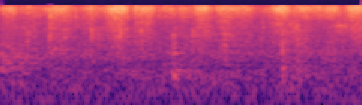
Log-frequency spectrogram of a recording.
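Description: Horse walking on the sand footing of an indoor arena: a few soft, irregular hoof thuds over a steady hiss.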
